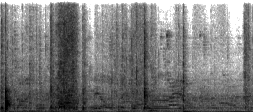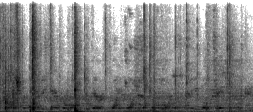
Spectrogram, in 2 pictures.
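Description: Soft, scattered taps and rustles of cardboard and foil wrappers as a trading-card hobby box is torn open and its stack of packs is pulled out by hand.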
